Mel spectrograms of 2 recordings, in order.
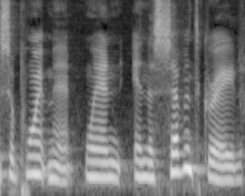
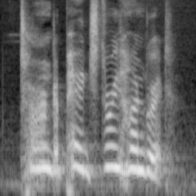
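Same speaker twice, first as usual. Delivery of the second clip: put-on angry teacher voice, high, booming bellow; 6 semitones higher than usual. Speaker retells a teacher coming into class and addressing the students: retelling a teacher's bellow. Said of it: "he bellows out to us".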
